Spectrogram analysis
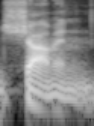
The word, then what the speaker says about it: Xiamen: So we ran in shaman, like Shamans. That's how you say it. Okay. Yeah. Shaman and Shaman. So No. It's it's with an x, so it, like, throws everybody off.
